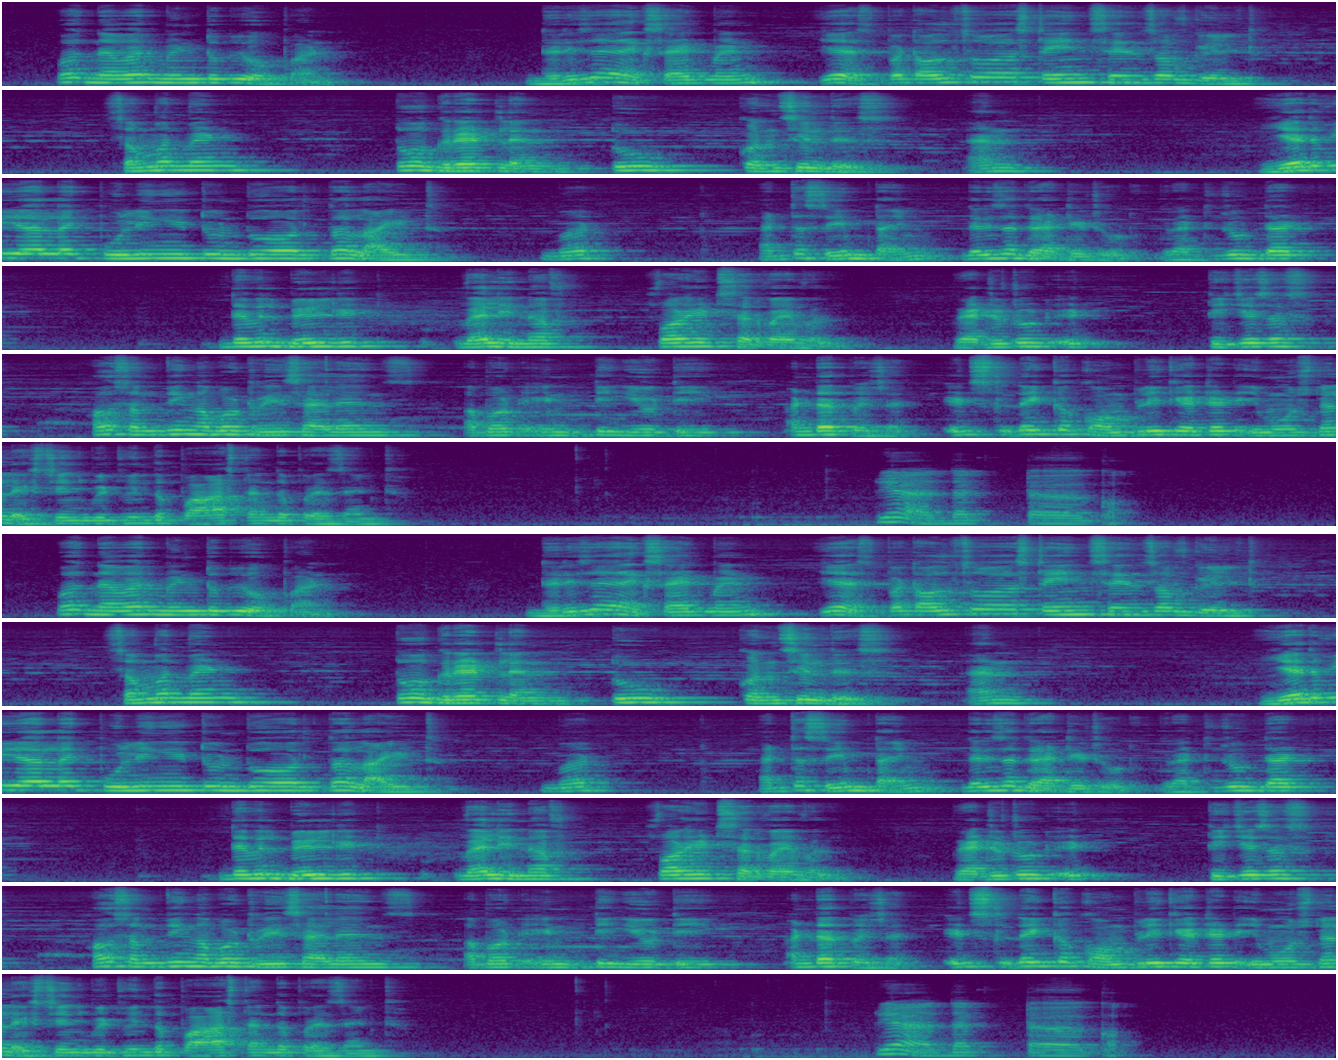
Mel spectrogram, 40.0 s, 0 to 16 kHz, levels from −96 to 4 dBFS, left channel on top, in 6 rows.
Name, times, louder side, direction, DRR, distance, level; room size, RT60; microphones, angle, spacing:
voice 1, 0.3-1.7 2.6-6.3 7.2-8.1 8.7-11.2 11.5-11.9 13.0-15.5 16.0-16.4 17.1-20.0 21.1-23.0 23.3-24.3 24.8-25.6 26.1-26.7 27.1-35.3, equal, 10° right, 0.6 m, -24 dB
voice 2, 37.7-38.9, right 2 dB, 35° right, 1.4 m, -33 dB
10.5 x 4.1 x 5.1 m
head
